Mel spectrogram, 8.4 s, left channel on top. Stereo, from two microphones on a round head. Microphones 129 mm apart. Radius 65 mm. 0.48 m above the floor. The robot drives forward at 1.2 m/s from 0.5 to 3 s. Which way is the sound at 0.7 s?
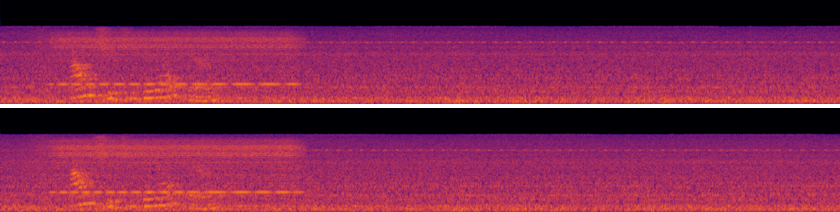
45° right (ahead or behind).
